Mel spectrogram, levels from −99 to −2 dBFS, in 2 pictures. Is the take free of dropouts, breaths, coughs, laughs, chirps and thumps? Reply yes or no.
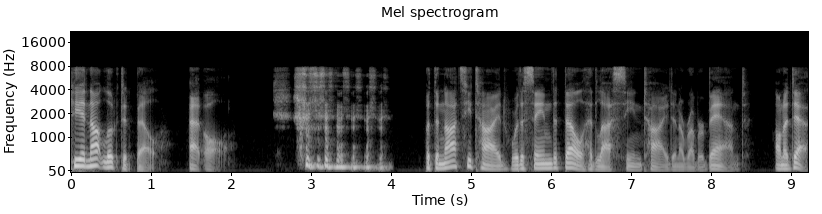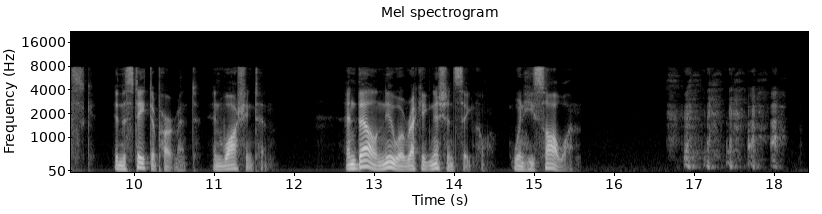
no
